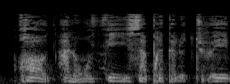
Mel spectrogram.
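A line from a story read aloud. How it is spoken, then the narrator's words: Whispered. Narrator (French): murmura Hermione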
